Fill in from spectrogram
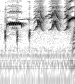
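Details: A tame, large-bodied, blue-eyed caged Chinese hwamei still sings while its cage is carried, apparently singing against a phone, as it gets dark. It gives a quick burst of short clipped notes and a held high whistle, then loud harsh buzzy phrases rising in pitch.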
